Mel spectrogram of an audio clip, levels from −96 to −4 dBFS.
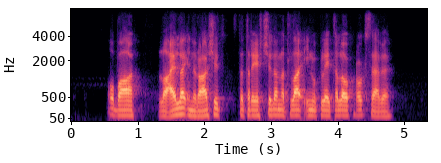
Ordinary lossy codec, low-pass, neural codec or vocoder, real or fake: Opus, 32 kbps; 7.2 kHz; codec, 16 kHz in and 24 kHz out, 0.8 kbps, FocalCodec, streaming, 65536 codes; fake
